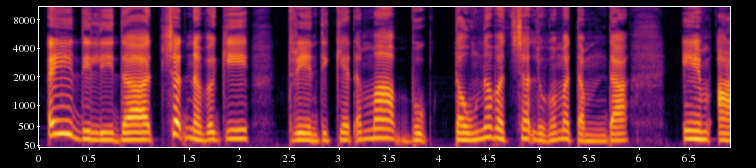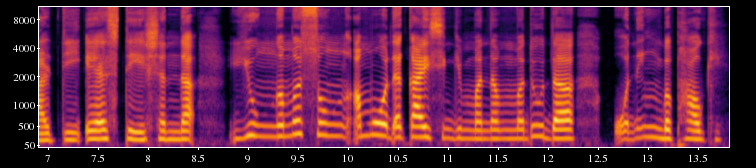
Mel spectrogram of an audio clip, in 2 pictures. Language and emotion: Manipuri, disgusted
